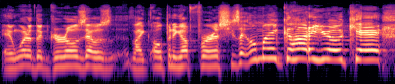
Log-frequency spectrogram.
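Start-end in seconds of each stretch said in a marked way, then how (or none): 2.5-3.8 high-pitched mock concern; exaggerated high worried voice; imitating an alarmed girl. Alarmed girl at restaurant, retold.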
